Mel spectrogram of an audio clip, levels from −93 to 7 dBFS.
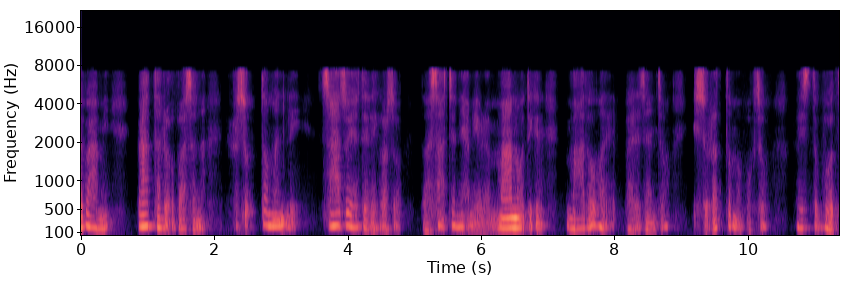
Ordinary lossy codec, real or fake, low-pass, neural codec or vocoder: AAC, 32 kbps; fake; 7.2 kHz; codec, 24 kHz, 0.9 kbps, DualCodec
